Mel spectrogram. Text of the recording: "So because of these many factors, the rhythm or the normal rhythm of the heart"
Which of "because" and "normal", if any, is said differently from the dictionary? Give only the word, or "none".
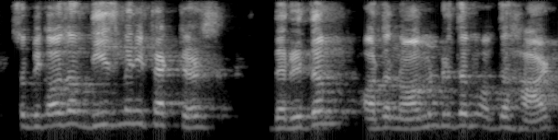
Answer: normal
